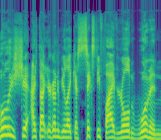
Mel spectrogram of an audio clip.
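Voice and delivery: flustered, panicked disbelief.

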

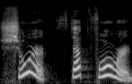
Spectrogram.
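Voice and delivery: high, cool, calm, logical voice.

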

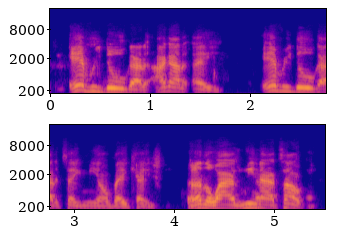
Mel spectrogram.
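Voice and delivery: ordinary talk

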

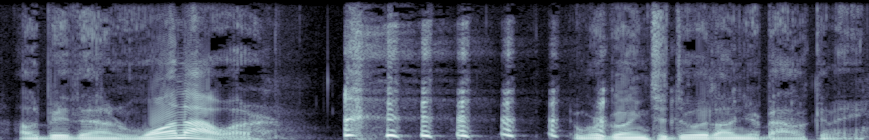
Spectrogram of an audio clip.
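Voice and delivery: loud, animated announcer voice. Retelling what the minister friend said on the phone, imitating the minister friend's voice. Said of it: "I'll just say in his voice".

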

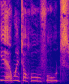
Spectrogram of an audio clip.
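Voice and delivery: high-pitched mock Jersey girl accent. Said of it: "I expect her to be like".

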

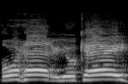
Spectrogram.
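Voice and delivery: very high calling-out shout. Narrating a man kicking at a door and calling to someone: yelling. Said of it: "He's also like yelling like".

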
